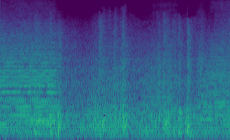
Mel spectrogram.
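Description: Train sound effect, its wheels clattering along the rails, coming in about half a second in over background music.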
